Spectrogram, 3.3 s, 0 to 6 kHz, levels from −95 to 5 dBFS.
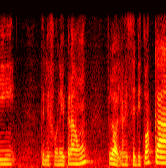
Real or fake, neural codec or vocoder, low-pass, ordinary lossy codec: fake; vocoder, 44.1 kHz, 128 mel bands, Pupu-Vocoder; 5.4 kHz; none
